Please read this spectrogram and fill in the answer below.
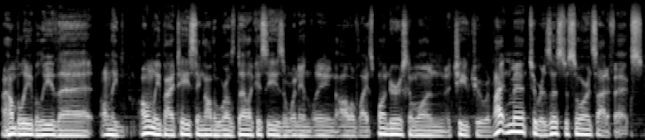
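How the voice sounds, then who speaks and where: A man's voice: on the low side, a little mellow, natural voice. A man voicing a pompous, bickering temple guardian from a fantasy game in a theatrical, grandiloquent way. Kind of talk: reading game dialogue aloud.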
